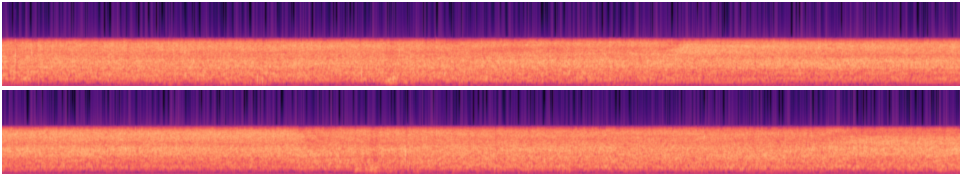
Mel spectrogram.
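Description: Torrential downpour hissing steadily onto the street and pavement, a dense unbroken rush of rain. Cars pass through the water lying on the road, their engines and tyres faintly heard under the rain for a few seconds around the middle.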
